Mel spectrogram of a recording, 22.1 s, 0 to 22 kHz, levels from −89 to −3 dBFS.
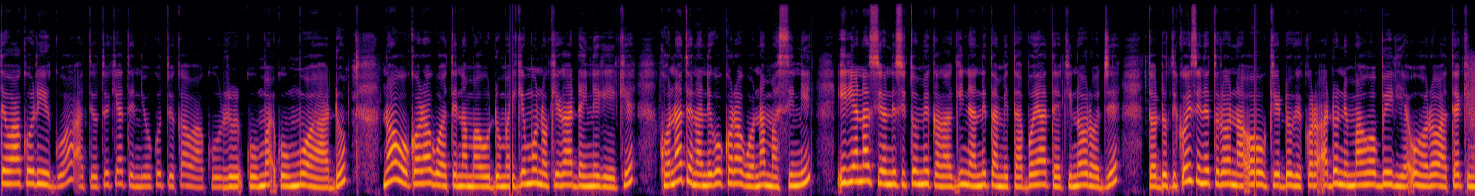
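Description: Speech clip with two kinds of trouble. At 0.84 s the level and the background noise drop together by about 7 dB, then snap back at 3.34 s with no ramp either way. That's a sudden gain jump, likely a digital gain setting applied instantly. Later there are short silences at 7.64 s (about 41 ms, which fits two lost packets) and at 12.14 s and 18.81 s (about 20 ms each, one packet's worth). Each time the speech picks up as if it had kept playing through the gap, so these are likely Bluetooth dropouts.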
